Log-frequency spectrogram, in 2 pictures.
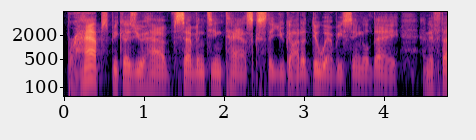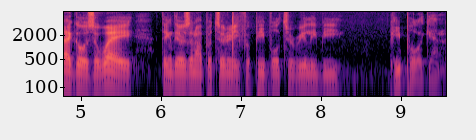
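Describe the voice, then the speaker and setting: A man's voice: on the low side, brisk, sharp tone. A man moderating a panel discussion who reflects earnestly and invites questions.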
